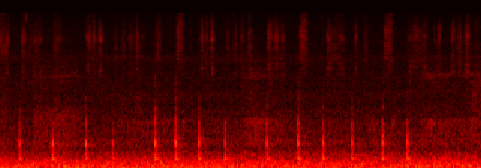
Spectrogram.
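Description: Dry-erase marker writing on a whiteboard: a steady run of short squeaks, about three or four a second, as letters are stroked out.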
